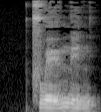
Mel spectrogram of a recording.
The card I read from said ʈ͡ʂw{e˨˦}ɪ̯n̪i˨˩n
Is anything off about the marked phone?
no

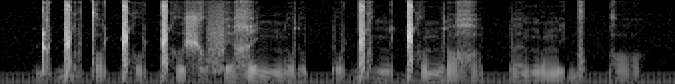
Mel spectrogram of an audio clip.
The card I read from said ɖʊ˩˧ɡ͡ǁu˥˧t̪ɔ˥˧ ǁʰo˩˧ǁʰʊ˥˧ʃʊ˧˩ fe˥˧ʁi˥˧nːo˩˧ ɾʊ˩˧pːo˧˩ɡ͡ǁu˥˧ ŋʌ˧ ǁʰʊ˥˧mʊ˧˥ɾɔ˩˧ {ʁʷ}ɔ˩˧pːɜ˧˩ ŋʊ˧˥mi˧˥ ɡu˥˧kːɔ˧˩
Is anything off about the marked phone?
yes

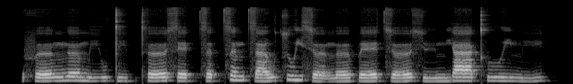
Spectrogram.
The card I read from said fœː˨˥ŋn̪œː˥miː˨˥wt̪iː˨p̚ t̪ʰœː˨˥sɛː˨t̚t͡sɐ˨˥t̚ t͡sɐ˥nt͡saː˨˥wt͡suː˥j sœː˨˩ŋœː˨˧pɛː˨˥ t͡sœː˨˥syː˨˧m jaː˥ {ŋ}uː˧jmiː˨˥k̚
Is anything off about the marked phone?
yes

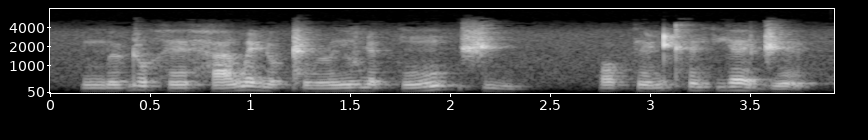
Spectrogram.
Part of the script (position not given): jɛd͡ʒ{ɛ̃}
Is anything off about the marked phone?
no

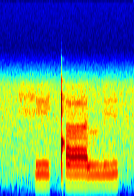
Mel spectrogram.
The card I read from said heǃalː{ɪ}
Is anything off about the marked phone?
no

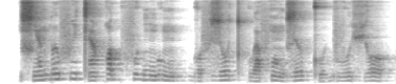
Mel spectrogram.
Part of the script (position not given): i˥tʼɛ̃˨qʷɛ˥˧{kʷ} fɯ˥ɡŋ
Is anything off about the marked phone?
no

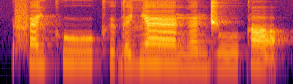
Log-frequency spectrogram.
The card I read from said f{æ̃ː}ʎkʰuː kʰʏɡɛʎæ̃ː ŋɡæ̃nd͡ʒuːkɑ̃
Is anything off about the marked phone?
yes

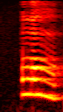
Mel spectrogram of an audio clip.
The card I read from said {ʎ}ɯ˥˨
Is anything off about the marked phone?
yes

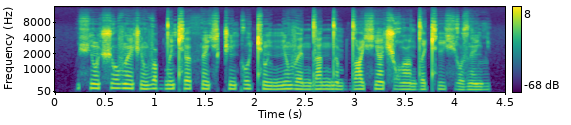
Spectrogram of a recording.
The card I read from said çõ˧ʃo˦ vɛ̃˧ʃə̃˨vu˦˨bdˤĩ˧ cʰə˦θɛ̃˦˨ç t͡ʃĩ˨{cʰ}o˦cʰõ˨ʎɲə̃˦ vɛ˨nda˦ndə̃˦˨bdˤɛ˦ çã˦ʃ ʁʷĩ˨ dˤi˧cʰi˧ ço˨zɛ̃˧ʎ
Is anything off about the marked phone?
yes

